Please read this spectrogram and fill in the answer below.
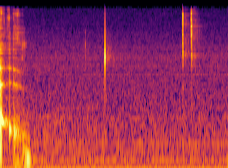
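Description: Computer mouse button clicks: a single click about a second in, then a quick pair near the end, over a steady low hum.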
